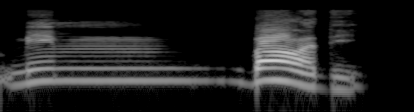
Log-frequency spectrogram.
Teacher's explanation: নুন সাকিনের পরে বা এসেছে তাই নুন সাকিনকে মিমের দ্বারা পরিবর্তন করে পরিমাণ গুণনা করে পড়তে হবে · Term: একালি পরিমাণ গুণনা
